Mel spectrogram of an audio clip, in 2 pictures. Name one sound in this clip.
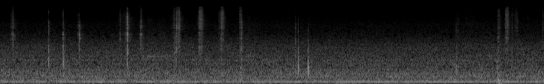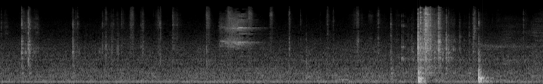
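Stiff paper rustles and crinkles as hands fold it.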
